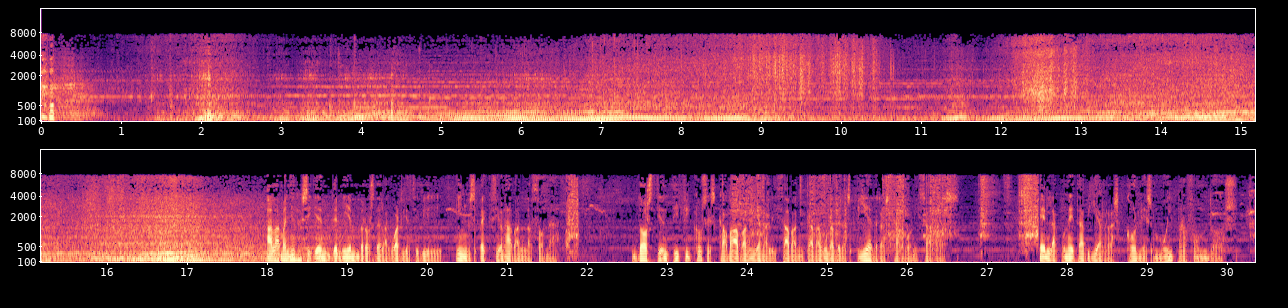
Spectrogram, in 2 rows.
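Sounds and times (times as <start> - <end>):
speech: 0.1 - 0.4, 18.1 - 21.8, 22.6 - 27.0, 27.6 - 30.3
old truck engine cranking and revving: 1.0 - 20.0.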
